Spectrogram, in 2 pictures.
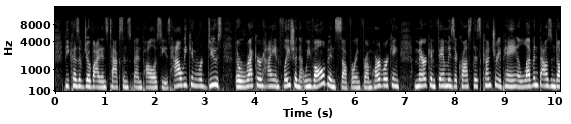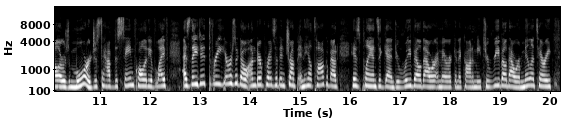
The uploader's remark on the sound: Live From CPAC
